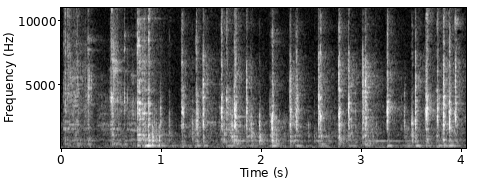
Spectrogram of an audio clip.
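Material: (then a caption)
Plastic. Fingertips with long painted nails type rapidly on a large, hollow-cased vintage beige plastic mechanical keyboard in the Model F style, with a row of small shells resting untouched on its front ledge. A quick, uneven run of bright, clacky keystrokes rattles out, each one short and dry with almost no ring.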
